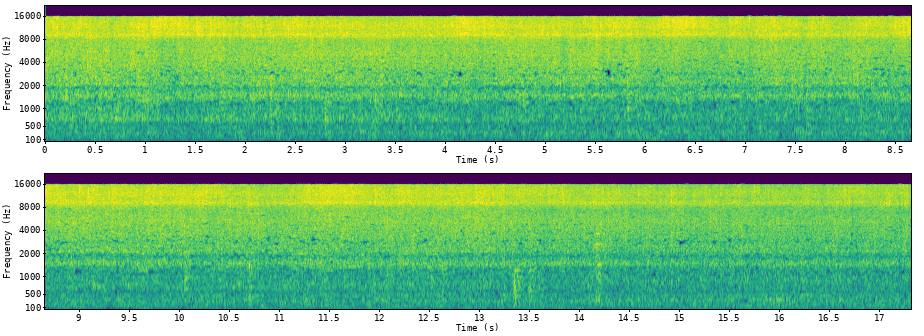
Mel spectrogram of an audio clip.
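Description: Diced potatoes and onions sizzling in hot oil in an aluminium pressure cooker, with a steady frying hiss, stirred with a wooden spatula.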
